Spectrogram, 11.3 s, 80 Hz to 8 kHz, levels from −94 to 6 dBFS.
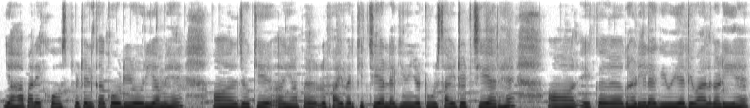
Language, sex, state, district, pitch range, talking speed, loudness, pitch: Hindi, female, Uttar Pradesh, Budaun, 230-245 Hz, 165 wpm, -13 LUFS, 240 Hz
